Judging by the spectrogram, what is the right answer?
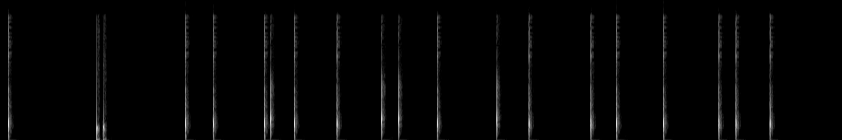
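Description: Smartphone on-screen keyboard clicking with each key tap as a message is typed: about twenty short, sharp clicks at an uneven pace. A slightly lower double click comes about a second in.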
